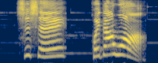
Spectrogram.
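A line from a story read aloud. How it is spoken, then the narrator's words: Loud shout. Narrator (Chinese): 明明很大声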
